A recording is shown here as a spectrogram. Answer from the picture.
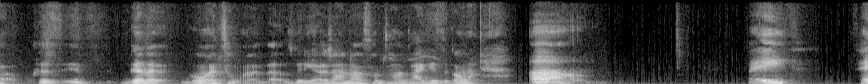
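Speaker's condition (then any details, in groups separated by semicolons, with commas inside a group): Cerebral palsy, spastic; now talking and breathing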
